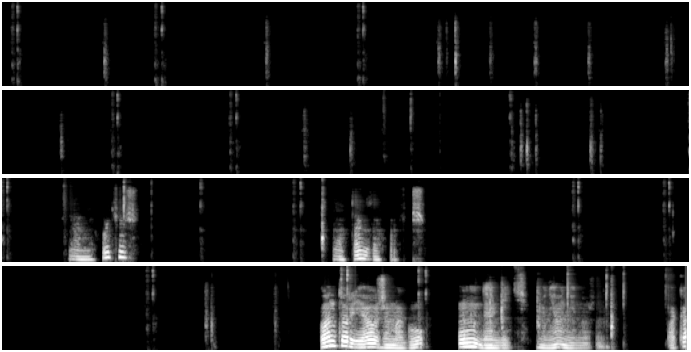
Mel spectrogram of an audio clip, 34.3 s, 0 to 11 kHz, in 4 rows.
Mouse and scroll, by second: 0.0 click, 1.8 click, 4.3 click, 9.9 click, 11.3 click, 13.3 middle click, 14.0 click, 17.1 click, 17.6 scroll down 1, 17.8-18.6 middle drag, 18.9-19.6 drag, 20.7 click, 24.2 click, 25.3 click, 27.5 click, 29.9 click, 30.9 click, 32.2 middle click, 32.7-33.2 middle drag, 33.4-34.0 middle drag.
